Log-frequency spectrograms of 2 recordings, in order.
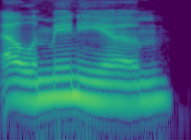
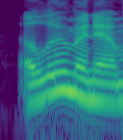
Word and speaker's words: aluminum: But then they changed it to aluminium like plutonium like the ems and then they changed the Americans changed it back to aluminum which is the original describers way that he wanted to spell it.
